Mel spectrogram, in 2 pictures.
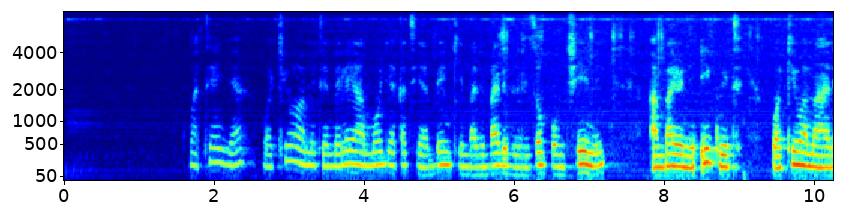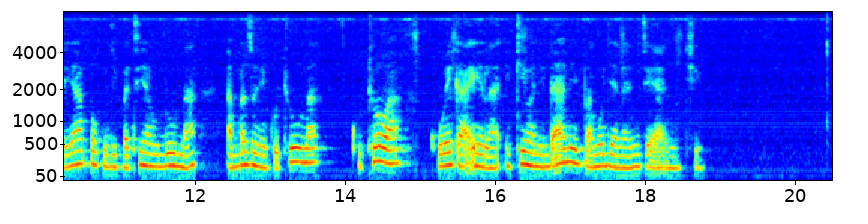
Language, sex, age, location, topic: Swahili, female, 25-35, Dar es Salaam, finance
